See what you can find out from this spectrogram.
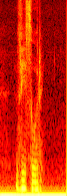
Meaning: plural of vis (“dreams”)
- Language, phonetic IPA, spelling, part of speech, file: Romanian, [ˈvi.surʲ], visuri, noun, Ro-visuri.ogg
